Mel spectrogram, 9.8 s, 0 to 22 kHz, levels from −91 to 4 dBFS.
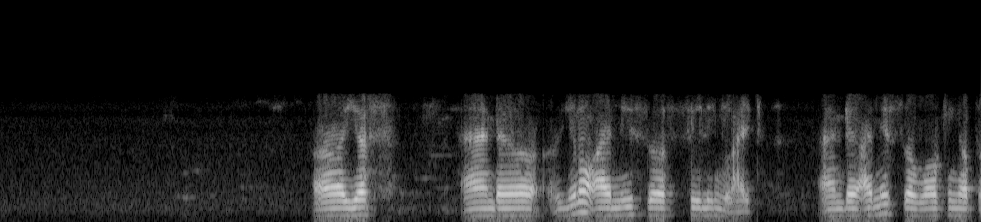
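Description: From start to finish the speech sounds buzzy and gravelly, confined to roughly 200 Hz to 3.4 kHz. This is GSM full-rate codec damage, pulse-driven vocal-tract modelling consistent with about 13 kbps.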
